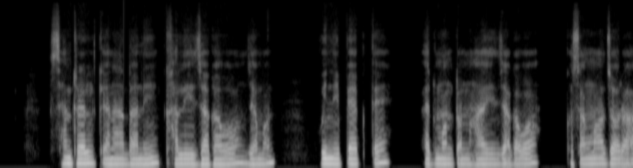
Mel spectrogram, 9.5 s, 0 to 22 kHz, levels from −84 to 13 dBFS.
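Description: At 1.85 s a bit error spike gives one sharp, broadband tick near -22 dBFS: a single flipped sample, unlike a dropout click, with no gap or level step.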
